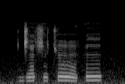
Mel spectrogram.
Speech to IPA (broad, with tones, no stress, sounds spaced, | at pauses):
d͡ʒ ɛ̃˧ ʃ ɨ˨ t͡ʃ ũ˦ l ũ˨ t ĩ˦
